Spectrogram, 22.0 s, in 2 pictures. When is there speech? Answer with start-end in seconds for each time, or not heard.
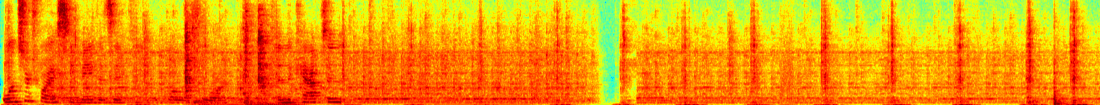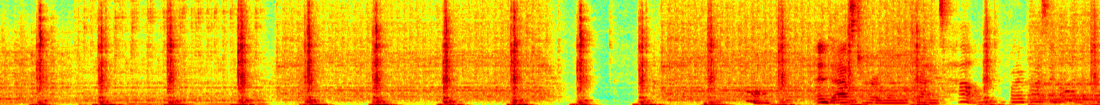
0.0-3.5, 18.4-21.9.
